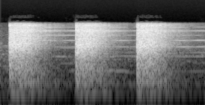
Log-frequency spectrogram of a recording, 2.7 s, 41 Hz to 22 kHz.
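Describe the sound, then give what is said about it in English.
Three loud metallic clangs of shots hitting bullseye targets at a shooting gallery. They are evenly spaced, and each gives a bright ringing ping that decays before the next. “That's pretty good shooting. Think nothing of it. Just 3 more bullseyes and you win a doll.”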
